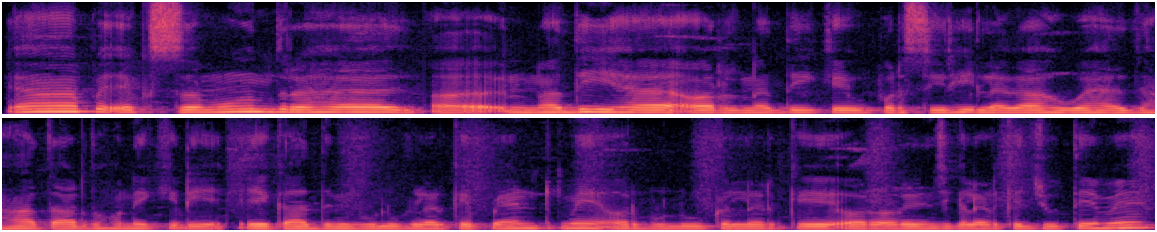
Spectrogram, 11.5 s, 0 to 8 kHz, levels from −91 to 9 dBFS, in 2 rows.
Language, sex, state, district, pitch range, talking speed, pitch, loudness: Hindi, male, Jharkhand, Jamtara, 145-165 Hz, 190 wpm, 150 Hz, -20 LUFS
